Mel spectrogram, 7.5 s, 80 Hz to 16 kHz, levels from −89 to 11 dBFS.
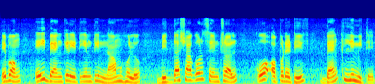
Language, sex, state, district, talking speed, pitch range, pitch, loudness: Bengali, male, West Bengal, Jhargram, 110 wpm, 150-200 Hz, 170 Hz, -14 LUFS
